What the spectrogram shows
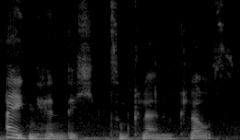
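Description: Brief: calm female storyteller, somewhat low voice, measured fairy-tale narration. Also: a little hiss or hum.

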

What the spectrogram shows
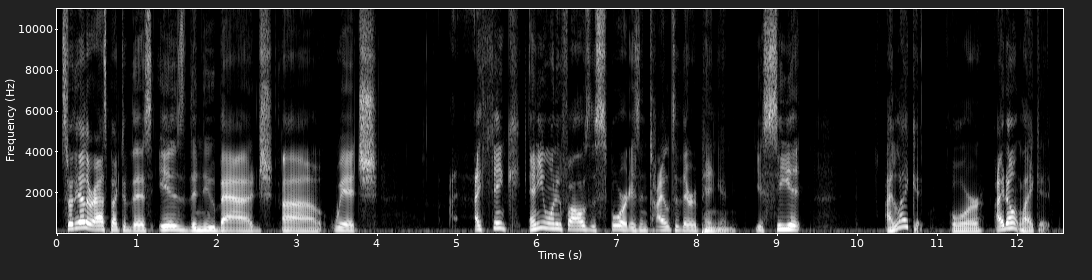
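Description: A man hosting a casual soccer talk show, animated and emphatic, often stopping and restarting his sentences. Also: a little high, unhurried, clean tone, dry recording, clean studio sound. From Kansas City area, United States. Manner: animated, emphatic, self-interrupting. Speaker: podcast host.

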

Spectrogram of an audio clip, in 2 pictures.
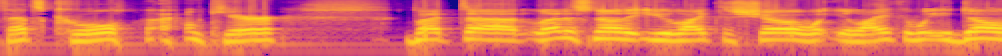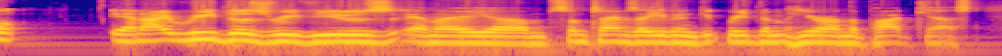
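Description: A man's voice: fairly high pitch, fairly even intonation, moderate pace, a bit bright, slightly rough, dry recording, clean studio sound. A man hosting a podcast, chatty and upbeat, often laughing as he talks. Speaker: podcast host. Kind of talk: casual podcast interview.

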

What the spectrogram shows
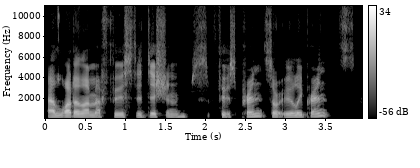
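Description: A woman's voice: low-pitched, a little slow, fairly bright tone, no room sound, clean studio sound. A woman game master narrating a tabletop game with casual banter and a wry, sarcastic manner.

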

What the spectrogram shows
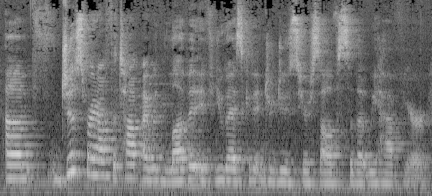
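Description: A woman's voice: medium pitch, expressive, fast talker, reverberant, a little hiss or hum. A woman hosting a podcast, asking questions in an upbeat, enthusiastic way. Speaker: podcast host. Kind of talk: casual interview.

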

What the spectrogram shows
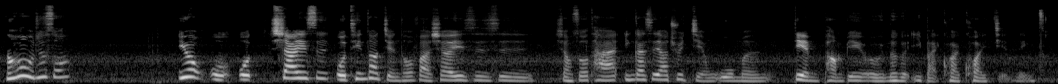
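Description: A woman with a Taiwanese Mandarin accent, co-hosting a casual chat podcast and telling a work story in a lively way. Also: medium pitch, normal speed, a little hiss or hum. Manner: lively storytelling, acting out quoted dialogue. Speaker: podcast co-host.

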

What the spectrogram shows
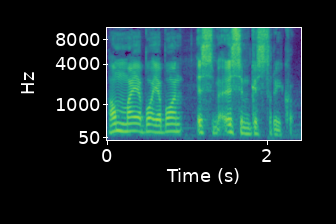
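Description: A man's voice: a little high, fast talker, no echo. A man co-hosting a casual gaming chat, blunt and opinionated. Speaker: gaming podcast co-host.

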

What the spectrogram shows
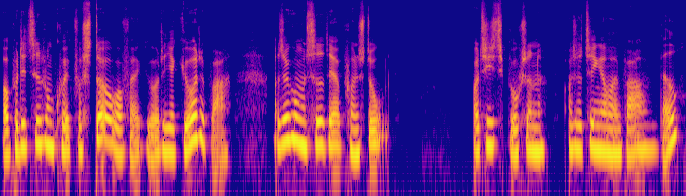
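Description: Interviewee: young adult woman, very gravelly voice, dry close recording, earnest and hesitant. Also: medium pitch, darkish tone, no room sound. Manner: earnest, halting retelling. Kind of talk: personal life story interview. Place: indoors at grandparents' home.

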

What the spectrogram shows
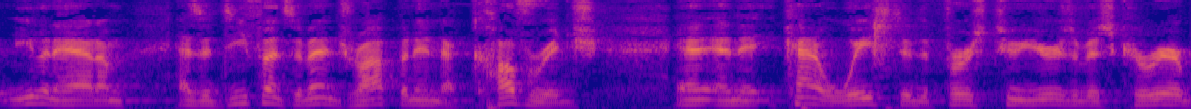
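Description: Bright-voiced sports radio host. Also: male voice, medium pitch. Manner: chatty, wry, reads sponsor copy. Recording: broadcast from a remote trip.

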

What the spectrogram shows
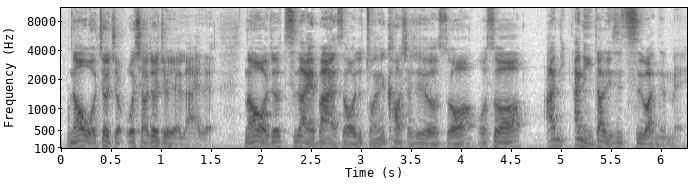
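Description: A man, telling a story in a casual podcast chat, fast, repeating words and laughing often. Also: fairly low pitch, gravelly, fairly bright tone. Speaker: podcast co-host.

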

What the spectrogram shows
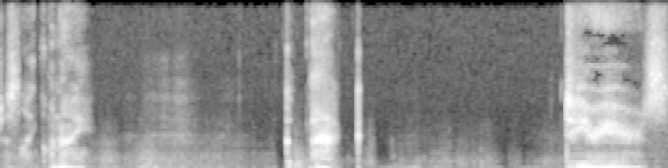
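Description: A man whispering softly and soothingly very close to the mic in an ASMR massage roleplay. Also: extremely low pitch, vocal fry, background noise. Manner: soft whispering, slow and soothing. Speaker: ASMR performer.

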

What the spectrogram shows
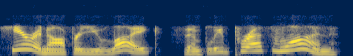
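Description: A woman's voice comes through as a recorded phone message, reading a scripted sales pitch and menu prompts with a bouncy, swooping lilt. The sound is squeezed and tinny like a phone line and bone dry, with no room around it. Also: big pitch swings, normal speed, no room sound. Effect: recorded phone message played over a phone line. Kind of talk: scripted promotional phone read.

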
